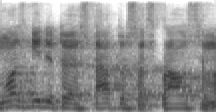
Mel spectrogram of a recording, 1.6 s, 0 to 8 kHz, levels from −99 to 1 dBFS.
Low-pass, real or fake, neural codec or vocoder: 7.2 kHz; real; none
